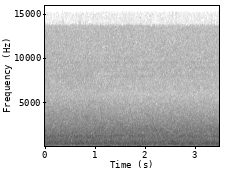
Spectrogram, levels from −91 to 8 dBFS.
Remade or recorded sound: remade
